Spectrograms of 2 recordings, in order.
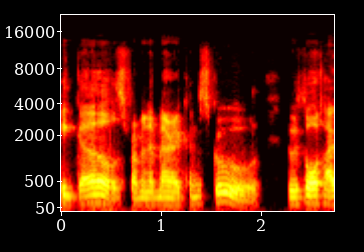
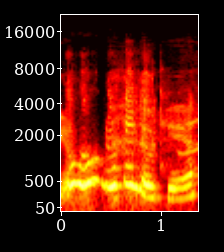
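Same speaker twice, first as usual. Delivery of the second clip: put-on much higher, motherly old nanny voice; Mrs Doubtfire; 5 dB louder than usual. Guest pretends to visit contestants as Mrs Doubtfire, high nanny coo. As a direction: coo like a sweet Scottish nanny. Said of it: "maybe as Missus Doubtfire".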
